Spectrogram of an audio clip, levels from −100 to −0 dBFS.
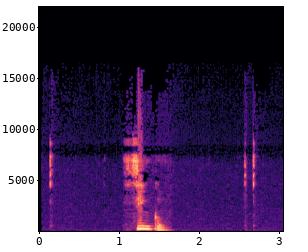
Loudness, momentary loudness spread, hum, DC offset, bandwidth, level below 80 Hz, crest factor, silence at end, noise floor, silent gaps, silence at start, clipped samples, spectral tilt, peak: -14 LUFS; 22 LU; none; under 0.1%; 12.5 kHz; -60 dBFS; 18 dB; 1.45 s; -65 dBFS; none; 1.1 s; under 0.1%; -3.5 dB/octave; 0 dBFS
